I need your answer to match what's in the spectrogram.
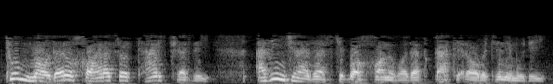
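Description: A man voicing an anguished, devout young woman who cries out and pleads in a high voice. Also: animated, husky. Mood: pleading. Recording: narrow lo-fi radio-like sound.

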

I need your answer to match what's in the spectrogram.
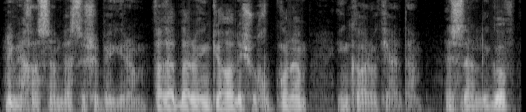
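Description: A man's voice: low voice, husky, dry recording, studio quality. A man narrating a story in the first person, reading it aloud expressively. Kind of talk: audiobook narration.

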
